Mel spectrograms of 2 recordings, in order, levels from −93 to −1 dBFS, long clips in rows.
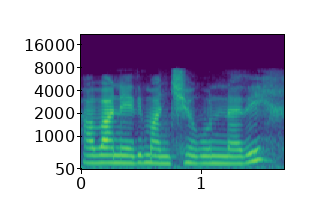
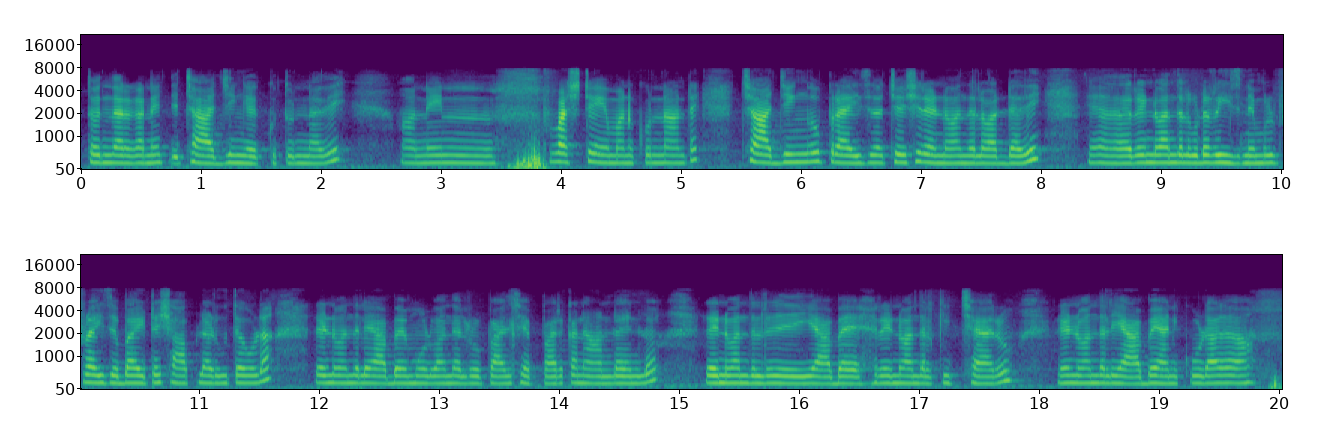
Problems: background sounds at intervals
